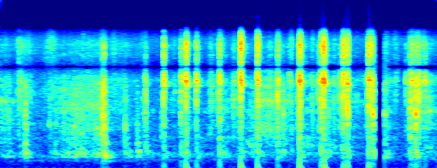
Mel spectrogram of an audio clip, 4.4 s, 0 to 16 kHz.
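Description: Sewer inspection camera being pushed down a 3-inch ABS sewer line: an irregular run of sharp clicks and rattles that comes faster and thicker in the second half.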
